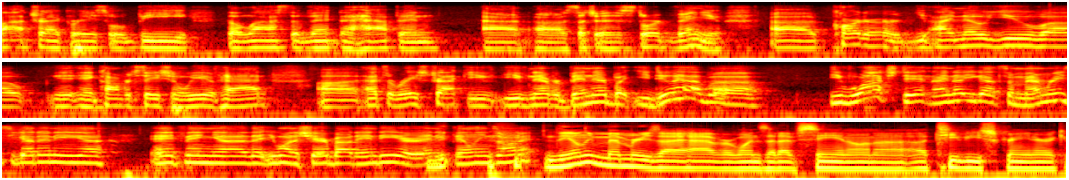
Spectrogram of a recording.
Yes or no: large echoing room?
no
